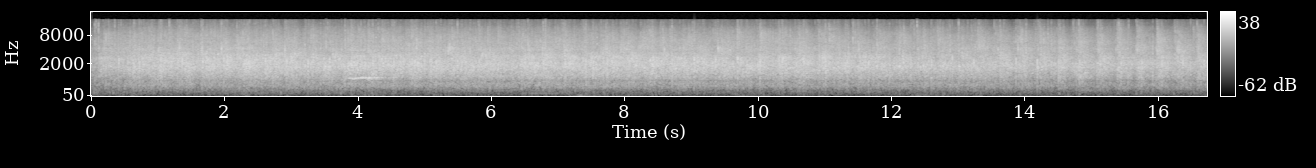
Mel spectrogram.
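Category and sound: crowd, audience applause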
